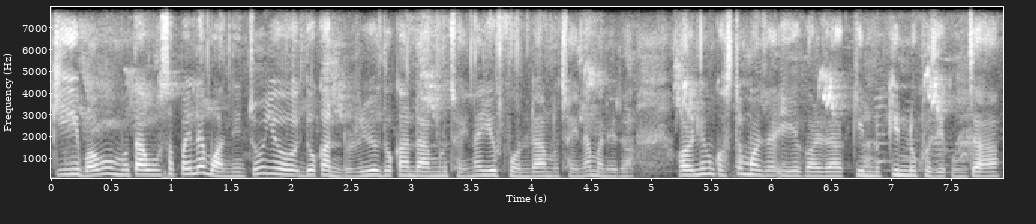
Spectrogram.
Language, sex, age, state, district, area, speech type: Nepali, female, 30-45, West Bengal, Jalpaiguri, rural, spontaneous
